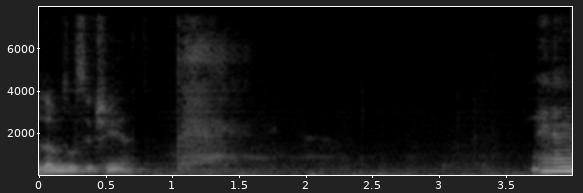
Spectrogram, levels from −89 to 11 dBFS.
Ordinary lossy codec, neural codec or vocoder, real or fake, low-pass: none; codec, 16 kHz, 1 kbps, FunCodec, trained on LibriTTS, 50 frames a second; fake; none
